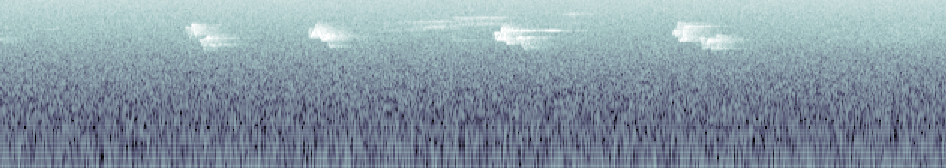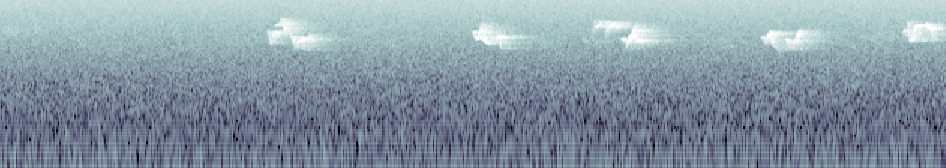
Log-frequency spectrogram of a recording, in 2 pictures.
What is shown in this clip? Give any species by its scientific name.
Vireo olivaceus, Setophaga virens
